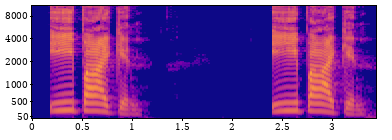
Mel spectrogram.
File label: "epaken", Muscogee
